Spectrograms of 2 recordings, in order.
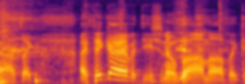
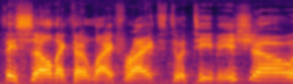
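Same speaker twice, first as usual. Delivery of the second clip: ordinary talk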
